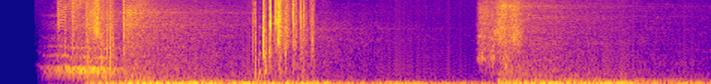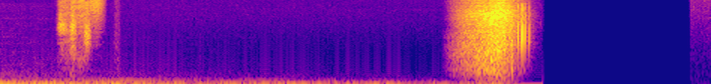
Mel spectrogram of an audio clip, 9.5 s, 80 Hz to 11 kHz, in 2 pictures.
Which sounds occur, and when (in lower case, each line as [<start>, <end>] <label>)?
[0.17, 8.35] sound effect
